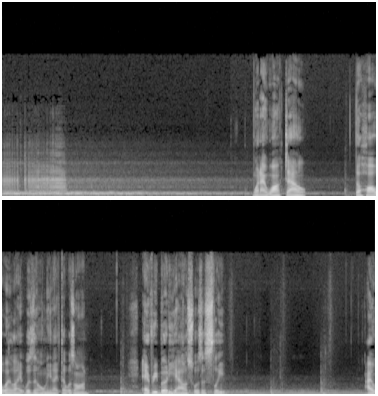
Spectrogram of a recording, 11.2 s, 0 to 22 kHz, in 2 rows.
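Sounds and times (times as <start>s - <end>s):
door creaking open with strained hinge: 0.0s - 1.2s
speech: 3.8s - 4.6s, 5.3s - 9.2s.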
